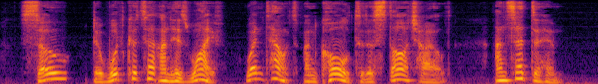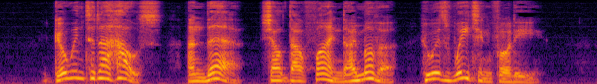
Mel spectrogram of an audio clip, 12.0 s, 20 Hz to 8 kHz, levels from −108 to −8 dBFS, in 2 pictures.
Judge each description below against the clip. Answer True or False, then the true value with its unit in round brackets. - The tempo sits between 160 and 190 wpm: True (170 wpm)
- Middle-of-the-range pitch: True (150 Hz)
